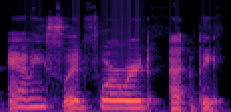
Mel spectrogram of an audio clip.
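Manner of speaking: plain reading voice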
